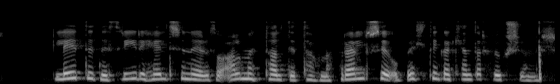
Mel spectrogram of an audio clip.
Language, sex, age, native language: Icelandic, female, 40-49, Icelandic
